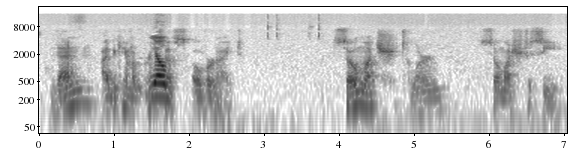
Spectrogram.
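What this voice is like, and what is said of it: Song lines in a serious voice. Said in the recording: “that in a serious voice ... my serious voice impression of that song”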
